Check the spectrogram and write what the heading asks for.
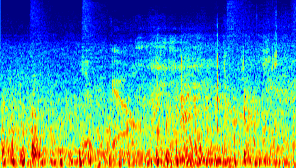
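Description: Mountain coaster cart rolling down its metal rail track, a steady low rumble, with wind on the microphone.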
